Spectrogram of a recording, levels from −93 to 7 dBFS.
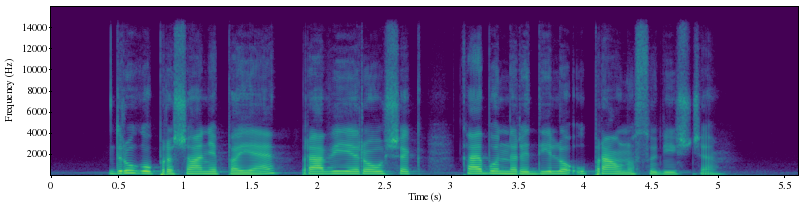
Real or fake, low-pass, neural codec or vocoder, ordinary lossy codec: fake; 14.4 kHz; autoencoder, 48 kHz, 128 numbers a frame, DAC-VAE, trained on Japanese speech; none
